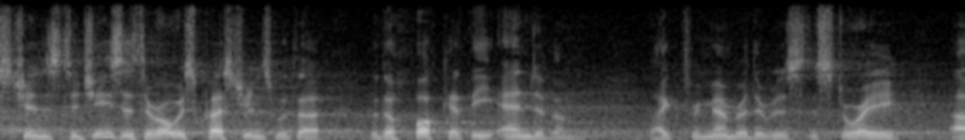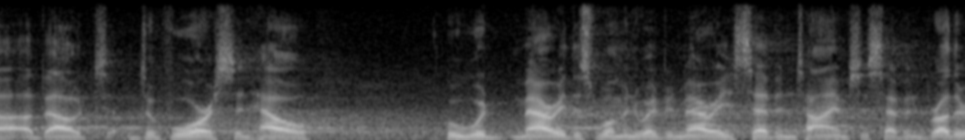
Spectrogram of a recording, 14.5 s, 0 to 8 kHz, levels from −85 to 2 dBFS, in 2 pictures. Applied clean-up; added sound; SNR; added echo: none; none; none; none.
